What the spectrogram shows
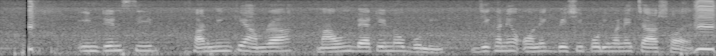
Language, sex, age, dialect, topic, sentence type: Bengali, male, 41-45, Standard Colloquial, agriculture, statement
